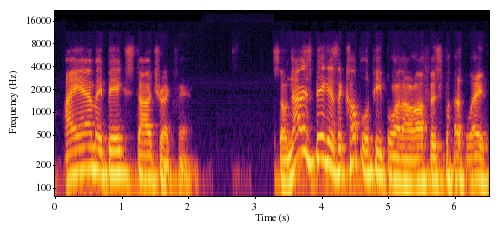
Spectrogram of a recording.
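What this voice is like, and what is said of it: Massachusetts accent. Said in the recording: “you can tell from my accent, I am not a native Floridian. I am from Massachusetts originally.”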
